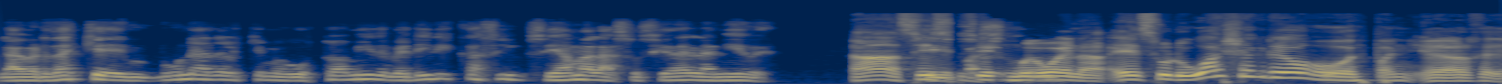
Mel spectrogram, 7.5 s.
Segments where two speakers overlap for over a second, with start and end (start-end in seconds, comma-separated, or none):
none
